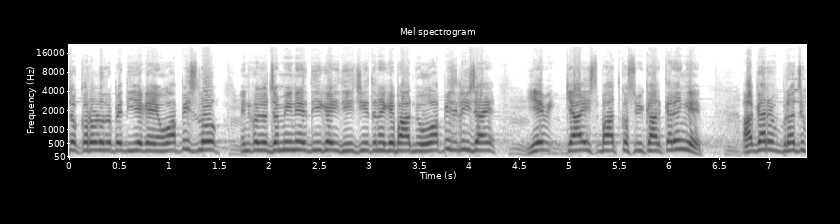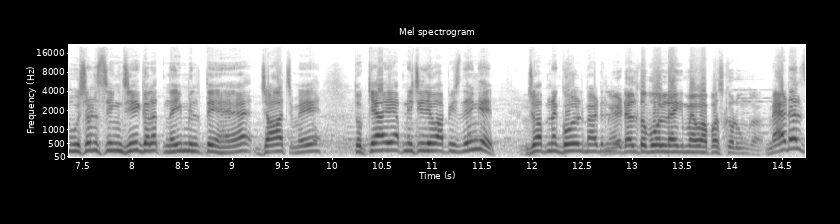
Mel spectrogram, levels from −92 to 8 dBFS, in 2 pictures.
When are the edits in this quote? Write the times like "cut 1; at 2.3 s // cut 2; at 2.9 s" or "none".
none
